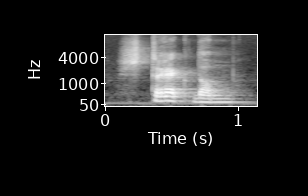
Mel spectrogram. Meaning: a dam constructed to be (partially or approximately) parallel to the bank, shore and/or water current, to prevent erosion
- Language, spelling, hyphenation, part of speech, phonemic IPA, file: Dutch, strekdam, strek‧dam, noun, /ˈstrɛk.dɑm/, Nl-strekdam.ogg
